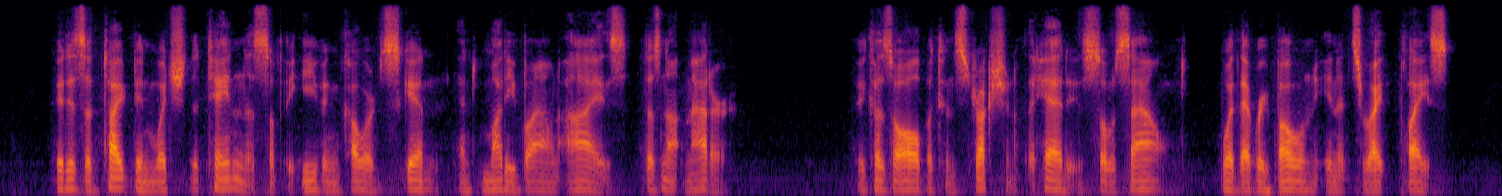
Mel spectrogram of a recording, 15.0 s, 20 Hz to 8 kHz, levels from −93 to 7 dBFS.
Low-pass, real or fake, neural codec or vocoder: 7.2 kHz; fake; codec, 24 kHz, 0.9 kbps, WavTokenizer, medium speech release version 2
